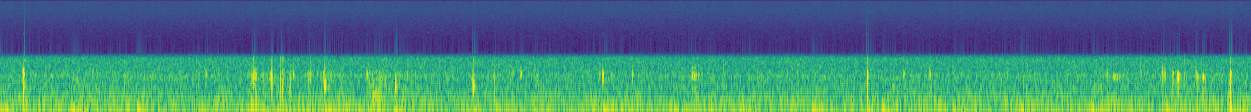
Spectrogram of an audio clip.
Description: My #StomachGrowls after breakfast.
